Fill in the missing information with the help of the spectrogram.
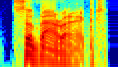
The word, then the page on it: suberect: British English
